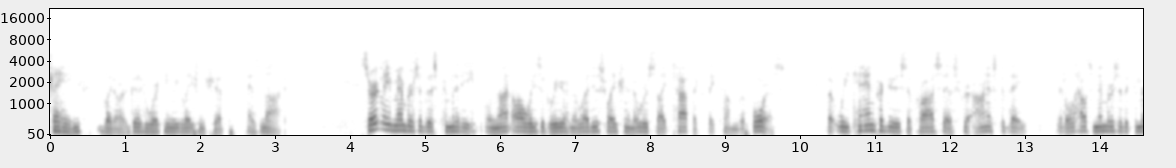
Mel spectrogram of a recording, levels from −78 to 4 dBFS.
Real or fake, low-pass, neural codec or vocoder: fake; 5.4 kHz; codec, 16 kHz in and 24 kHz out, 0.8 kbps, FocalCodec, streaming, 65536 codes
